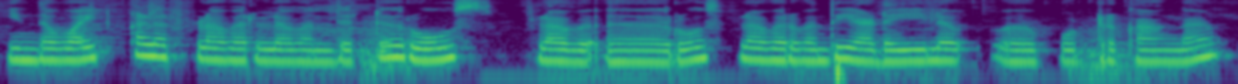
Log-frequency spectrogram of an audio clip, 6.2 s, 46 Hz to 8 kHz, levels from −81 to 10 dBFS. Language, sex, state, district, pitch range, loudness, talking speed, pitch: Tamil, female, Tamil Nadu, Nilgiris, 185-210 Hz, -16 LUFS, 115 wpm, 195 Hz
